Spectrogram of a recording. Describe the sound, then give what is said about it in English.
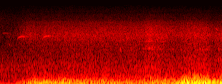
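A person blows into a microphone fitted with a furry windscreen to imitate wind, producing a steady, muffled low rumble that swells slightly toward the end. “as you can see, I've attached the dead cat muff here, and now we're gonna continue with the experiment. I'm gonna blow into it like if I was the wind.”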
